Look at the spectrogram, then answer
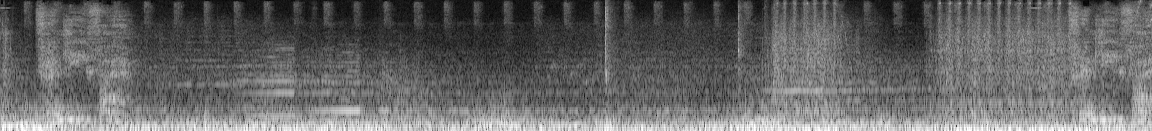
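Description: Sustained friendly gunfire in a shooter game, with rapid machine-gun bursts and scattered shots rattling continuously at a steady level, a voice talking over the action.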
